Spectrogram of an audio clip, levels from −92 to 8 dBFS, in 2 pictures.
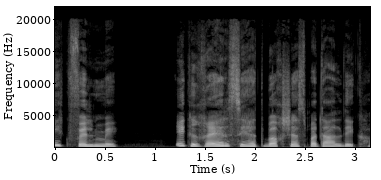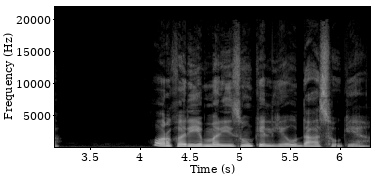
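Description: No technical faults are audible.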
